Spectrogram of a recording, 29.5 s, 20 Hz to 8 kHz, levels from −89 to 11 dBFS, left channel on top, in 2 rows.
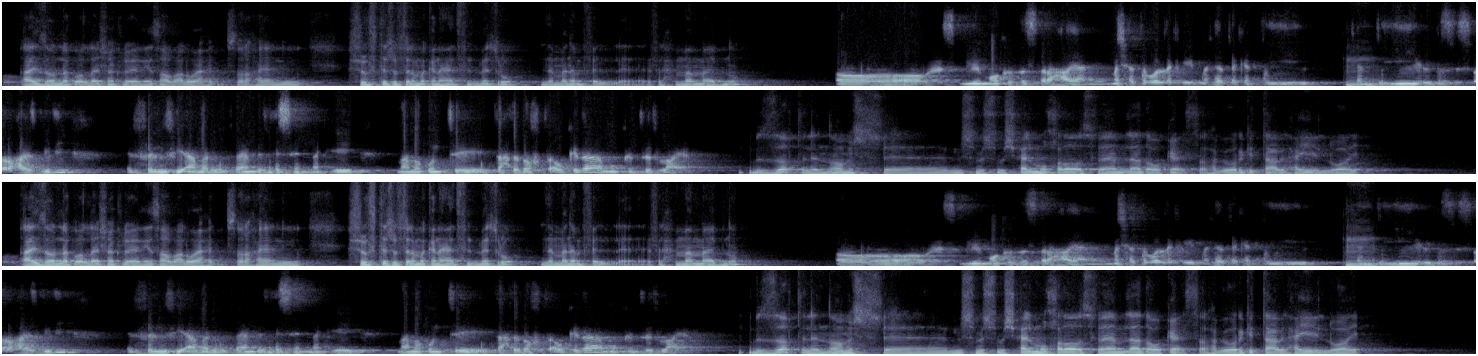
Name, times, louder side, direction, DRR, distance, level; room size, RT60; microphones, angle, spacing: voice 1, 0.2-3.0 3.5-7.4 13.4-13.9 22.2-28.3, right 2 dB, 25° right, 0.4 m, -22 dB
voice 2, 8.3-13.1 13.5-15.4 16.0-18.3 18.7-21.6, left 3 dB, 60° left, 0.9 m, -20 dB
20.5 x 14.0 x 2.8 m
head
